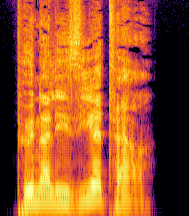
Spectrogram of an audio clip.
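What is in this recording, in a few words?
"pönalisierter", German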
